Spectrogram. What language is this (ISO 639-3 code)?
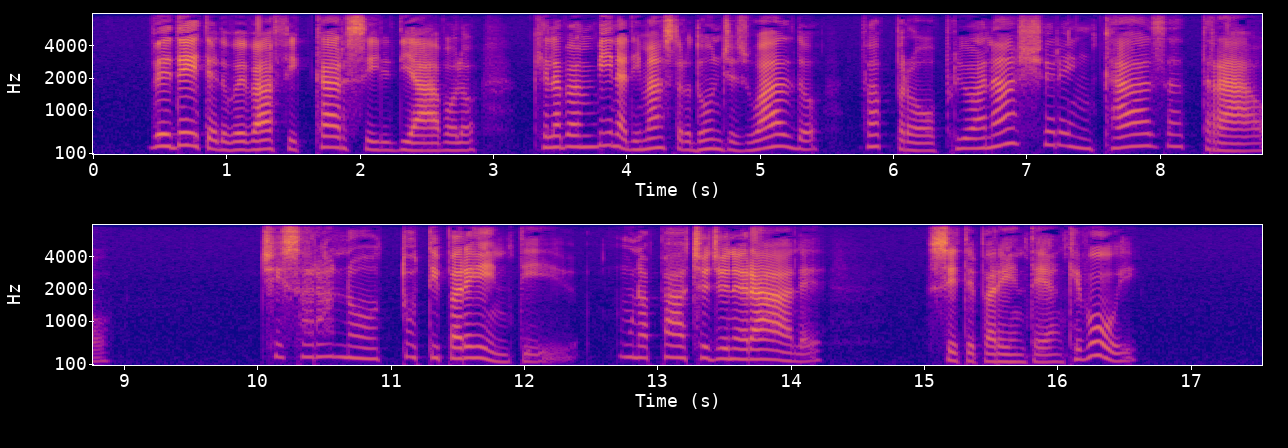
ita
